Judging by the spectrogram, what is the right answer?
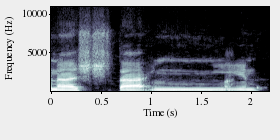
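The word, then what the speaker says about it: نَسْتَعِينُ: Iyyaka na'budu wa iyyaka nasta'in. Jangan jadi sya. Jangan jadi ya. Tetap sin dia, tapi harus ditekan. Nasta'in. Karena dia punya rokhawah tadi ya. Huruf-huruf yang mengeluarkan angin harus ditekan kalau kita sukun.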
